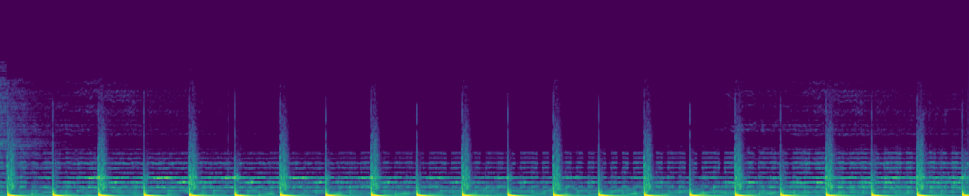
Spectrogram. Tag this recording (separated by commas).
Music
